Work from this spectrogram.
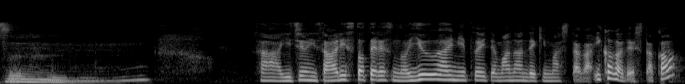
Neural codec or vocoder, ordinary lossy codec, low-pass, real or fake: none; none; 7.2 kHz; real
